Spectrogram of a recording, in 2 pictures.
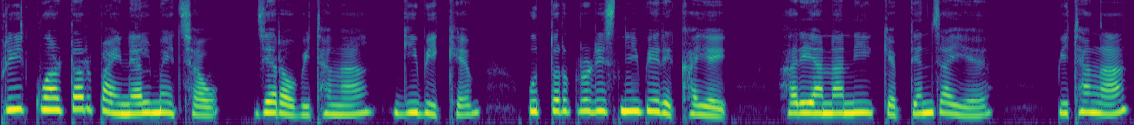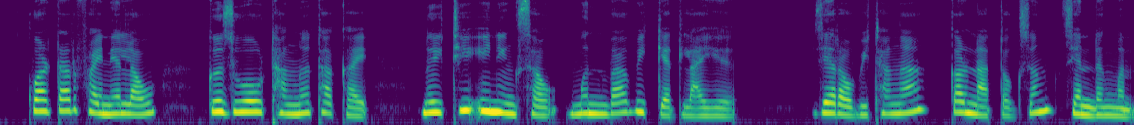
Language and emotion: Bodo, neutral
